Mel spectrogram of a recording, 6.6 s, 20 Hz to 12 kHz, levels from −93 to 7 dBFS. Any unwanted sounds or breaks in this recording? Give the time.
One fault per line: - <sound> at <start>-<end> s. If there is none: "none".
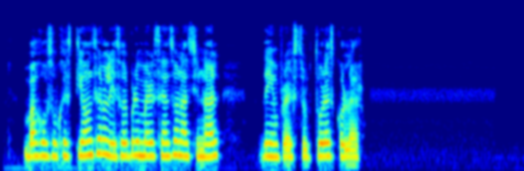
none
